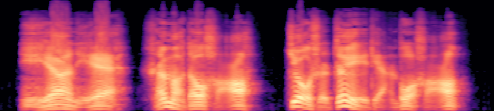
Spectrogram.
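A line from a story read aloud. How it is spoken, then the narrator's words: Fond, smiling. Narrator (Chinese): 宁远山笑着说道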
